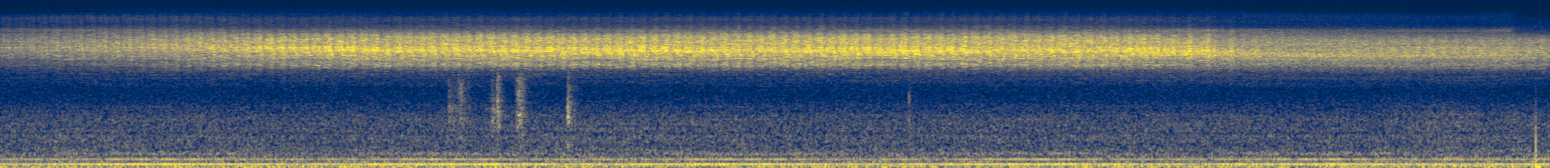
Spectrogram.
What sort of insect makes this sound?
cicada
